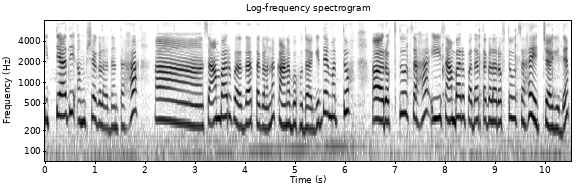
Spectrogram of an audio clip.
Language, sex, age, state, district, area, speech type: Kannada, female, 18-30, Karnataka, Chikkamagaluru, rural, spontaneous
